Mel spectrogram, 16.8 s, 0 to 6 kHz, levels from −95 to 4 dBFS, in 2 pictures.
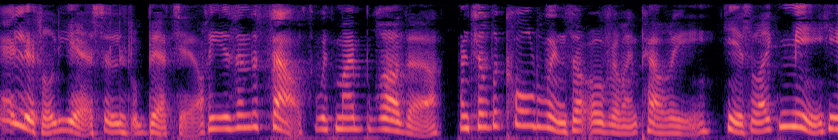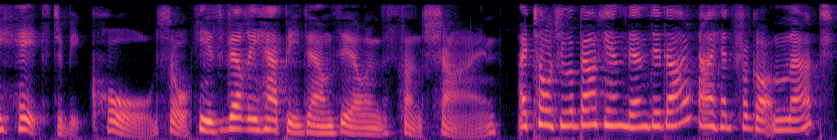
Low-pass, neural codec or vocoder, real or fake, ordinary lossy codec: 5.4 kHz; none; real; AAC, 32 kbps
